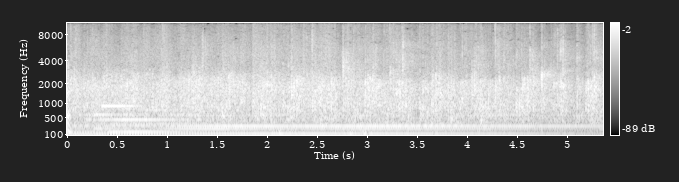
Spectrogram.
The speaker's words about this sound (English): Please put your hands together for Mike and Pastor Mike and Janie Ware.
